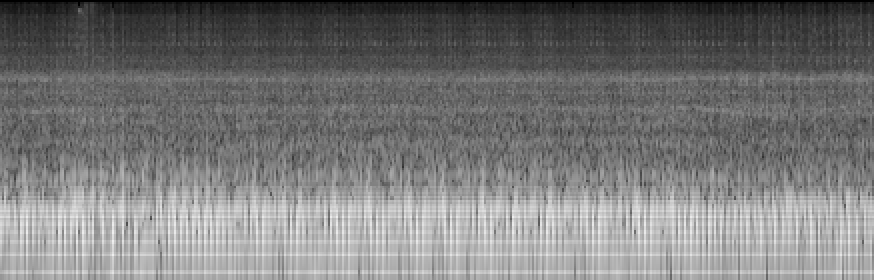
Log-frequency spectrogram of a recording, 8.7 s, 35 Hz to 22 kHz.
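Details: 1941 Harley-Davidson WL 45 cubic inch twin idling rough after ignition timing setup: loping, uneven idle about three beats a second that never settles; mixture and float level suspected.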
